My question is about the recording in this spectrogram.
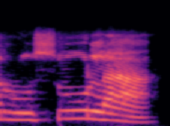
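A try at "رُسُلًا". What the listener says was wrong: sunnya panjang? Kenapa jadi su yang panjang rusula? Panjang atau pendek lanya? Iya, sunya pendek rusula.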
